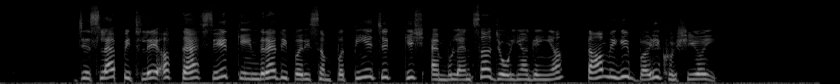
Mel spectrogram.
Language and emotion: Dogri, happy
